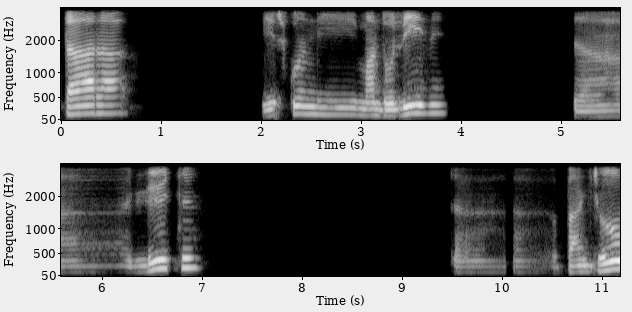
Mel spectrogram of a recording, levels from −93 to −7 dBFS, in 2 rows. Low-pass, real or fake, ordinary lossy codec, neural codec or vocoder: 3.6 kHz; fake; none; autoencoder, 48 kHz, 32 numbers a frame, DAC-VAE, trained on Japanese speech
